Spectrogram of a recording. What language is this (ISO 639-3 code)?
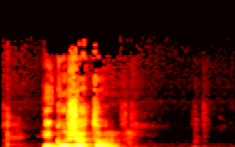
kab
